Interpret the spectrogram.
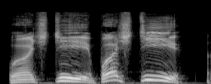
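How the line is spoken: Yelling. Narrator (Russian): заорал Крей

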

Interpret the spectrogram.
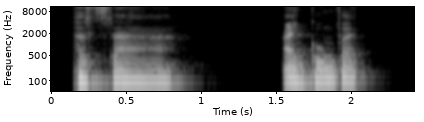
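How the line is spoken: Whisper. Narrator (Vietnamese): thì thào nói

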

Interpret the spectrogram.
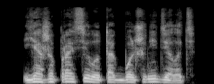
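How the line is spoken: Irritated girl. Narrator (Russian): раздраженно произнесла девушка

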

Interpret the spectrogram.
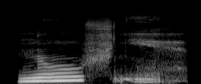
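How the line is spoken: Through gritted teeth. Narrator (Russian): процедил сквозь зубы Евгений

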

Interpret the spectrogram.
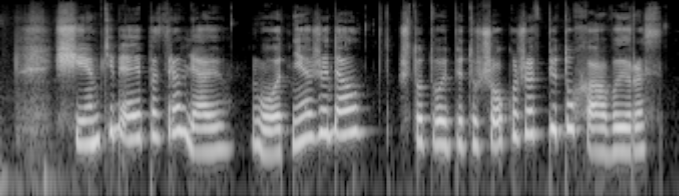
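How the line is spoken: Laughing. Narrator (Russian): рассмеялся Эрб

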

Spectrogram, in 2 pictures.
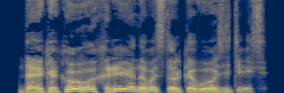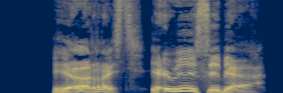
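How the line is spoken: Growling. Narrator (Russian): рыкнул Лёва

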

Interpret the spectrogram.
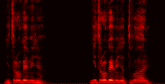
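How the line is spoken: Muffled moaning in sleep. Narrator (Russian): Ник приглушенно стонал во сне, с кем-то ругался

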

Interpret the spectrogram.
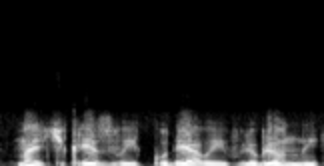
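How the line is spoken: Soft. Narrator (Russian): мягко проговорил постановщик

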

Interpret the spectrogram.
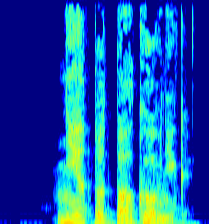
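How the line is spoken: Whispered reply. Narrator (Russian): также шепотом ответил я

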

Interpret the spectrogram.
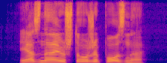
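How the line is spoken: Grumbling. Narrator (Russian): проворчал Сенборн

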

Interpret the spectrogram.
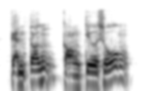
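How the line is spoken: Sharp shout. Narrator (Vietnamese): Đằng Dực quát

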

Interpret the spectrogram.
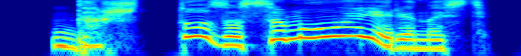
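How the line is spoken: Angry exclamation. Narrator (Russian): гневно воскликнула Ася

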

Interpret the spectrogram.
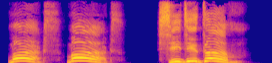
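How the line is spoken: Shout. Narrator (Russian): крикнул я

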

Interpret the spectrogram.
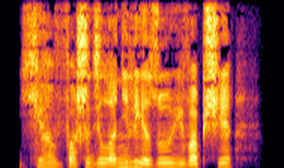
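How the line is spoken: Confused. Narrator (Russian): Зинка сказала растерянно

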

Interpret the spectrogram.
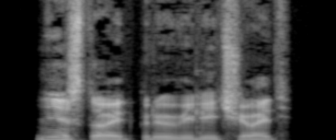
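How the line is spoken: Dry, damping enthusiasm. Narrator (Russian): ответил я сухо, стараясь сбить градус восторга

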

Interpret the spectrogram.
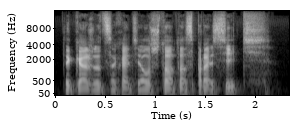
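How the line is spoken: Snide question. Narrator (Russian): ехидно поинтересовался он у меня

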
